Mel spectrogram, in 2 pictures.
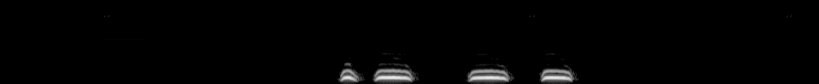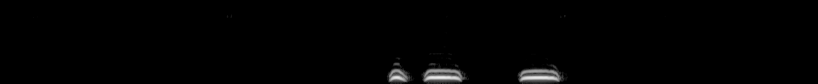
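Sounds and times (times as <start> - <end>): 
great horned owl hooting in a big forest: 3.4 - 5.8, 12.1 - 13.9.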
